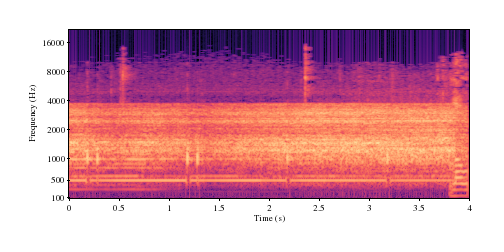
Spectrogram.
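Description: Shortwave time-signal station WWV received in AM around 5 MHz on an RTL-SDR receiver. A steady audio tone is broken by a short, higher tick once a second, all over heavy static hiss.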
